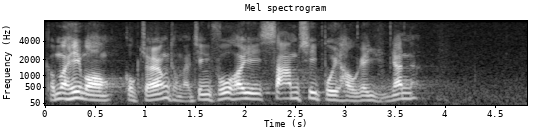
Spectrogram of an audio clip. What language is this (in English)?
Cantonese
